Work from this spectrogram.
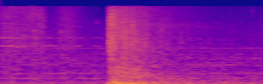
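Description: A single gunshot in the fantasy dungeon video game Legend of Grimrock II, a sudden sharp blast that decays over about a second.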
